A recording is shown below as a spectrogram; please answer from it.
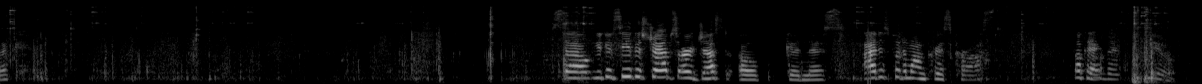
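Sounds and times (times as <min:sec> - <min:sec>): fabric rustling: 0:00.3 - 0:06.2.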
